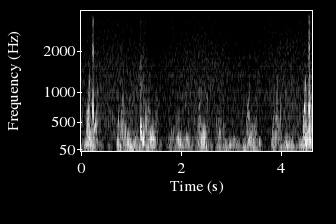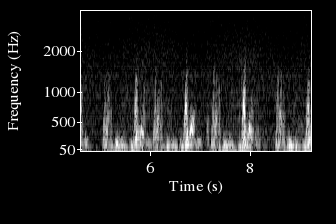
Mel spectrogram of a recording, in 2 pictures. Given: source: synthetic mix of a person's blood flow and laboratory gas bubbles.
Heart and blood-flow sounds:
Doppler ultrasound of blood flow; precordium
0.21-0.27 s: bubbles
1.17-1.33 s: bubbles
4.53-4.64 s: bubbles
From the record:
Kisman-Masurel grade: 122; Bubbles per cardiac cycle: 1 to 2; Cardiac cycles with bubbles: 10 to 50%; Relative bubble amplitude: moderate (0.250 to 0.450); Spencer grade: 2 (many but less than half of the cardiac periods contain bubble signals, singularly or in groups); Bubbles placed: only in the low amplitude regions of the cardiac cycle

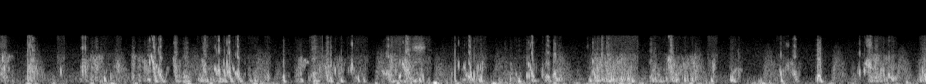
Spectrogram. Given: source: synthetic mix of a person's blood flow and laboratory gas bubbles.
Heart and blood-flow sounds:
Doppler ultrasound of blood flow; subclavian vein
0.00-0.15 s: bubbles
0.25-0.40 s: bubbles
0.57-0.65 s: bubbles
0.79-1.22 s: bubbles
1.31-1.70 s: bubbles
1.72-1.92 s: bubbles
1.96-2.60 s: bubbles
2.64-2.72 s: bubbles
2.81-2.90 s: bubbles
2.94-3.69 s: bubbles
3.80-4.32 s: bubbles
4.51-4.88 s: bubbles
5.08-5.66 s: bubbles
5.86-6.38 s: bubbles
6.49-7.01 s: bubbles
7.07-7.17 s: bubbles
7.28-7.43 s: bubbles
7.76-8.02 s: bubbles
8.15-8.27 s: bubbles
8.57-8.99 s: bubbles
9.17-9.27 s: bubbles
From the record:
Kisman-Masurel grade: 242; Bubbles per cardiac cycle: several, 3 to 8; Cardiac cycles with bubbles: 100%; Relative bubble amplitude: moderate (0.250 to 0.450); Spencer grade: 3 (all of the cardiac periods contain showers or single bubble signals, but not dominating or overriding the cardiac motion signals); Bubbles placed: anywhere in the cardiac cycle

